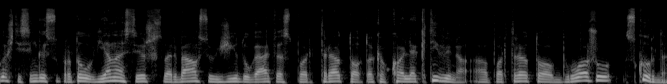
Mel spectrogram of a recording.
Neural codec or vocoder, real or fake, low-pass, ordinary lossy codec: vocoder, 44.1 kHz, 128 mel bands every 512 samples, BigVGAN v2; fake; 14.4 kHz; MP3, 96 kbps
